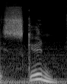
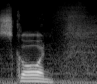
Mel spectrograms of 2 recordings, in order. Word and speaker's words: Scone: collector who was born a nearby skoon remember never pronounce it scone or scone the totem pulls the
